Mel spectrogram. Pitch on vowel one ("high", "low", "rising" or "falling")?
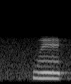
low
